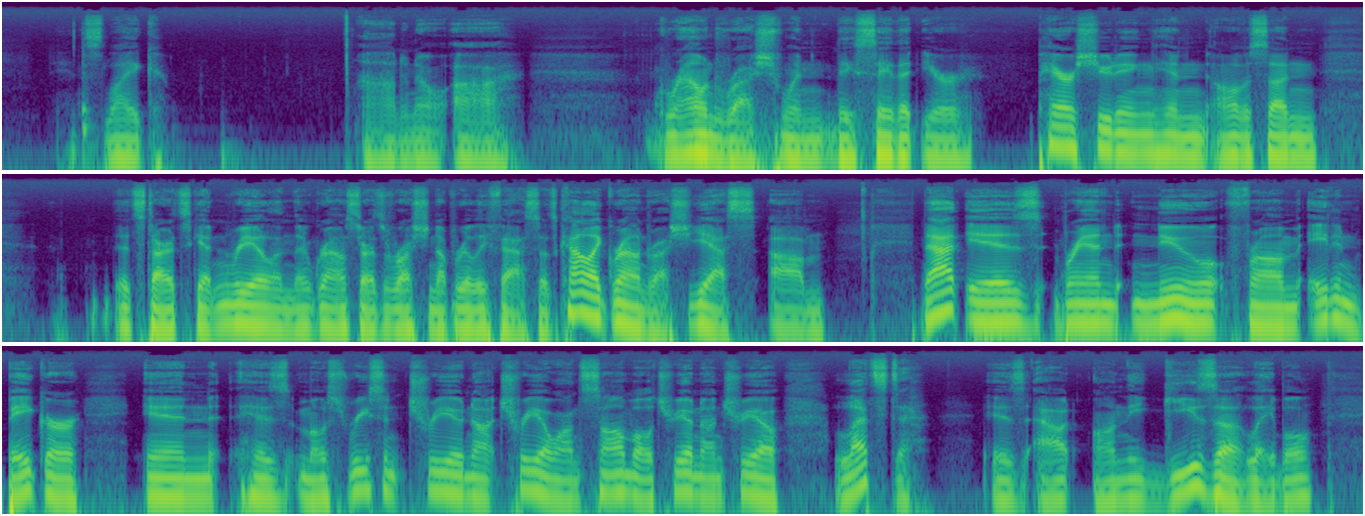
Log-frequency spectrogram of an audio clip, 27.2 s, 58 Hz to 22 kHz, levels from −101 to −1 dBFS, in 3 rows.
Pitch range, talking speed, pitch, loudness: 90-110 Hz, 145 wpm, 95 Hz, -23 LUFS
